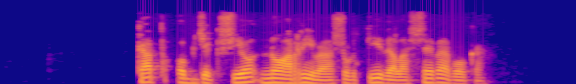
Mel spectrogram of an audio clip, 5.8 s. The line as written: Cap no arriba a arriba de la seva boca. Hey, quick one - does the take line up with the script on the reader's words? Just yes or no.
no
